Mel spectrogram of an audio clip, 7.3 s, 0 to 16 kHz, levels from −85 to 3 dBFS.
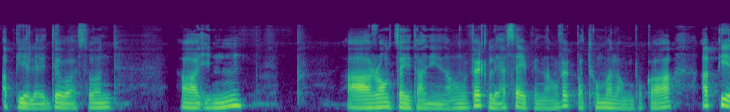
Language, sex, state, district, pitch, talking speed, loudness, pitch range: Mizo, male, Mizoram, Aizawl, 105 Hz, 220 wpm, -21 LUFS, 100-125 Hz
